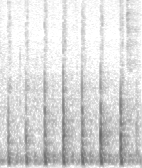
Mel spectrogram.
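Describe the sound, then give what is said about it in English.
A quick, steady series of about eight knocks on a door, evenly spaced and fairly soft, with no voices. “Knocking at the door of your heart.”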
